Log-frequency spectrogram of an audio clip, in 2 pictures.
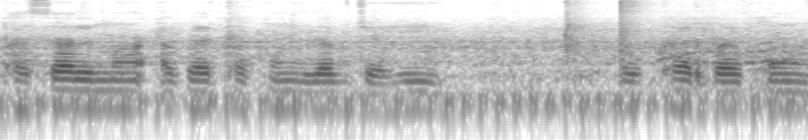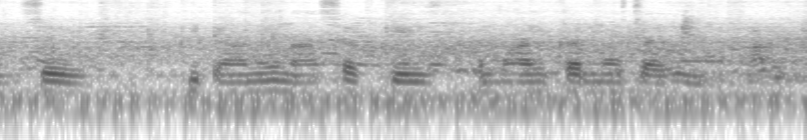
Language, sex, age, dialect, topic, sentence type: Chhattisgarhi, male, 18-24, Western/Budati/Khatahi, agriculture, question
